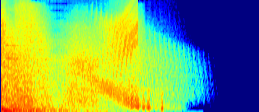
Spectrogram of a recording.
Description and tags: Radio Imaging Element
Sound Design Studio for Animation, GroundBIRD, Sheffield.
bed, bumper, imaging, radio, splitter, sting, wipe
